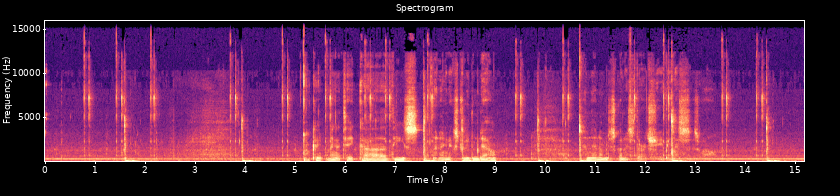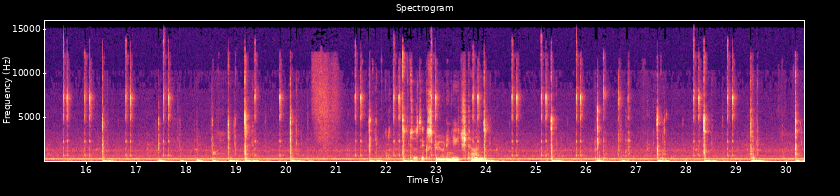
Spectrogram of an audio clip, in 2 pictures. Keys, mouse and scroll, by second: 1.4-3.3 drag, 1.6 g, 3.6-9.3 drag, 3.9 g, 7.5 e, 8.3 g, 9.9 a, 10.3-14.1 drag, 10.7 g, 12.5 g, 14.4 g, 16.2 g, 18.8 a, 19.2 b, 20.0 e, 21.6 a, 22.1 right click, 22.3 g, 22.8-24.4 drag, 23.9 g, 25.3 g, 26.3 click, 27.3 a, 28.3 g, 28.7-30.3 drag, 29.3 b.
